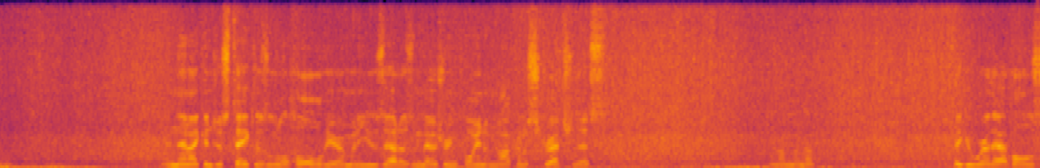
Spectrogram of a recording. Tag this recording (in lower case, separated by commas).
speech, waves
